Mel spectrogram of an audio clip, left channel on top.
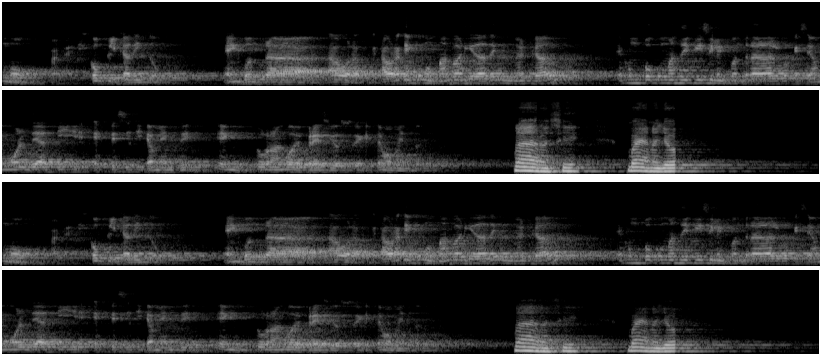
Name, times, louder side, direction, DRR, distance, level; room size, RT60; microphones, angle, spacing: voice 1, 0.0-1.6 2.2-5.6 6.1-12.4, left 1 dB, 25° left, 4 dB, 3.3 m, -32 dB
voice 2, 13.3-14.0 14.4-14.9, left 3 dB, 70° left, 15 dB, 0.6 m, -22 dB
26.5 x 23.5 x 8.4 m, 2.5 s
head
